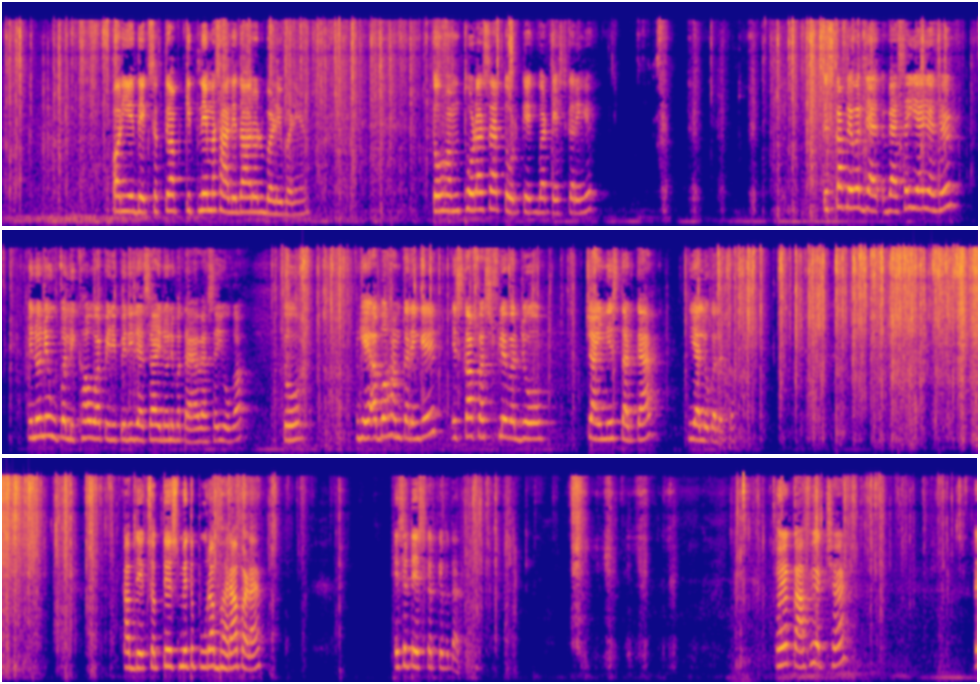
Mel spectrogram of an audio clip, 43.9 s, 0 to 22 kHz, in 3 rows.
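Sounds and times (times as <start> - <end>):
snack packet crinkling and tearing: 0.0 - 8.5, 9.1 - 17.8, 18.5 - 34.6, 35.2 - 39.4, 40.2 - 43.9
faint crunches of chips eaten: 9.1 - 12.6, 36.2 - 40.9, 42.0 - 43.9.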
